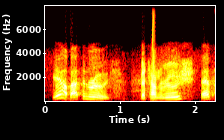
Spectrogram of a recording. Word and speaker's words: Baton Rouge: Did I pronounce that right? Yeah, Baton Rouge.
